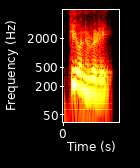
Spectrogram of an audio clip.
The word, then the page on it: funerary: Indian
